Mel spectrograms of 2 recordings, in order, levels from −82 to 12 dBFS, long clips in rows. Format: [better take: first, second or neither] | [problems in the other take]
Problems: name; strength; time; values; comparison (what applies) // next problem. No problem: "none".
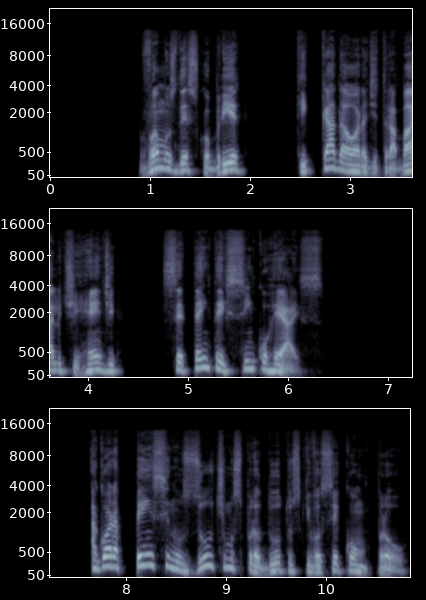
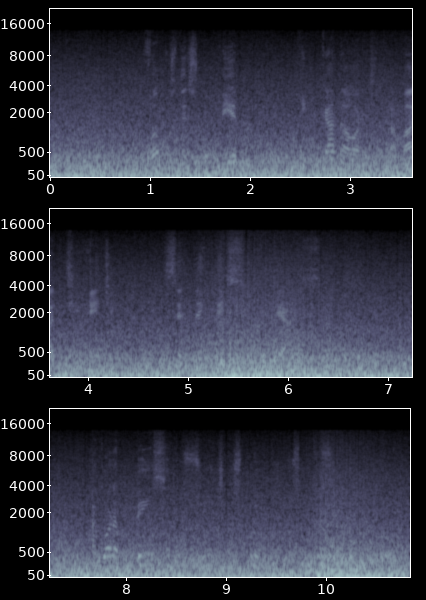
first | wind noise on the microphone; heavy; 5 dB above the speech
